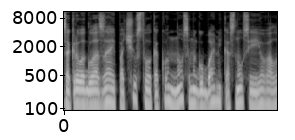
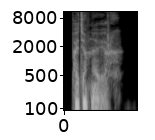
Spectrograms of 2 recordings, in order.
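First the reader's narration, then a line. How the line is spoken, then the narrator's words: Whispered. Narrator (Russian): прошептал он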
